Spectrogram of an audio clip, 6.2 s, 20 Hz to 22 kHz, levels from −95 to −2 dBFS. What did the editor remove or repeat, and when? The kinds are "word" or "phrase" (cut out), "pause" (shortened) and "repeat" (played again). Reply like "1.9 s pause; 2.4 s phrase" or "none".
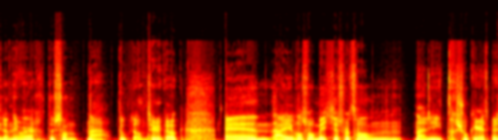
1.0 s pause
